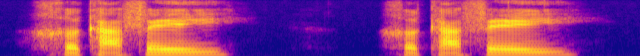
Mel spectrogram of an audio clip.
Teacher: It has to be something all together. And we have to make the middle one super fast and light. The first one, medium length. And the last one, much longer. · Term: medium, light, stress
